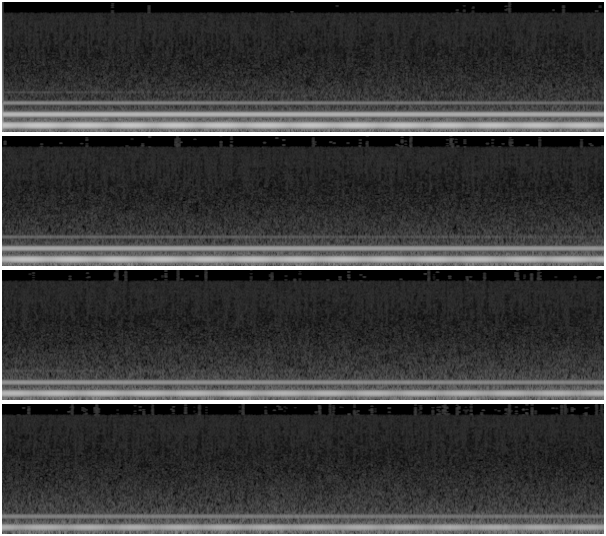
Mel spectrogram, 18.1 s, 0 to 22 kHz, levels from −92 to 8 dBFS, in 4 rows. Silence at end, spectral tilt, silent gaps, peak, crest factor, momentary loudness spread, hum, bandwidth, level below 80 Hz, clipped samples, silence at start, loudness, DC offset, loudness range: 0 s; -10.5 dB/octave; none; -10 dBFS; 12 dB; 11 LU; none; 2.5 kHz; -52 dBFS; under 0.1%; 0 s; -24 LUFS; under 0.1%; 10 LU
